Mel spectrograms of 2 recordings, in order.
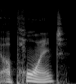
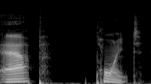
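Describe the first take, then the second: First: The first vowel is reduced and unstressed. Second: The first vowel is full, with a break after it. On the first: This is how it is said in normal conversation. "Conversationally, we say appoint" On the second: This is a careful saying to help with spelling. "For spelling, we say app, point"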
